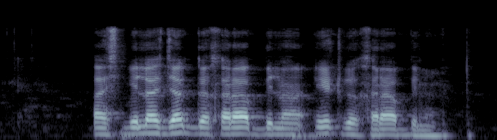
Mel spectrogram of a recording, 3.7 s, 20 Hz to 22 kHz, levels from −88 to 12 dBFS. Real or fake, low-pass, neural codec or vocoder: fake; 10.8 kHz; codec, 44.1 kHz, 7.8 kbps, Pupu-Codec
